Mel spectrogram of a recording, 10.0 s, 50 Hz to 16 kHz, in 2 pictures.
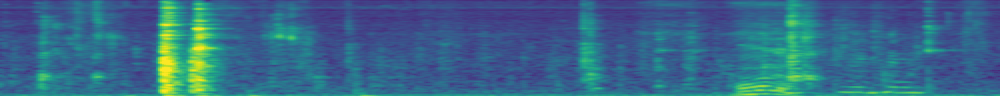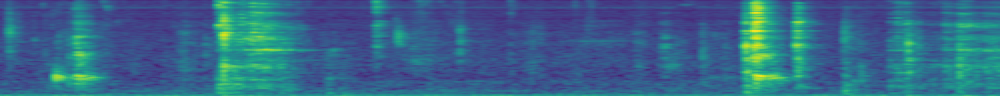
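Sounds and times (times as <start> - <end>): cutlery clinking against bowls: 2.9 - 6.6, 8.6 - 10.0.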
